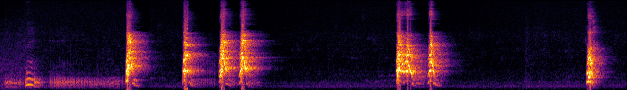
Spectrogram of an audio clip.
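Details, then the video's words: Miniature Schnauzer barking: sharp, broadband single barks, some in quick pairs, spaced irregularly over several seconds, opening with a low growl-like rumble and a soft whine, quiet between barks. "Miniature Schnauzer Barking Sounds"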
